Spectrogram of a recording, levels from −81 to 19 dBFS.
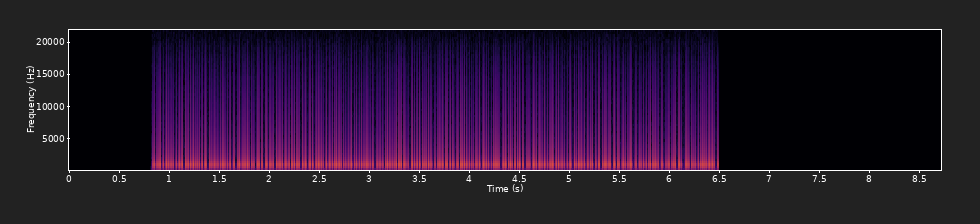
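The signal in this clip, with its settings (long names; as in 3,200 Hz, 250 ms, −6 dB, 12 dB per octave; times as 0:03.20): rain-like ticks over hiss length 5.67 s, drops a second 46, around 1,000 Hz, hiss −25 dB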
